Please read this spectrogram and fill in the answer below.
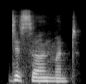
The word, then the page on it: discernment: Indian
